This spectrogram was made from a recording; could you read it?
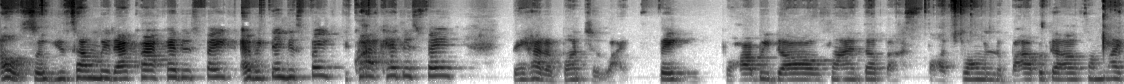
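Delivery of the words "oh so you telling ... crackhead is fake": high, loud, incredulous, rebellious tone.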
